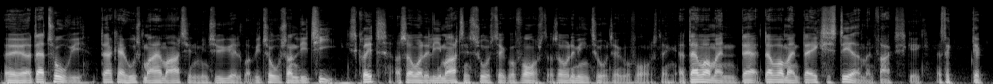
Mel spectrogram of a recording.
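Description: An army veteran appearing as an interview guest tells stories from his life in a very deep, low voice. He speaks frankly and casually with few pauses, often closing sentences with questioning asides, and the sound is dry and close with no room sound.

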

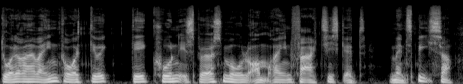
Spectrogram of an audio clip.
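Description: A man's voice: fairly low pitch, darkish tone, no echo, clean studio sound. A man explaining a literary subject in a conversation, thoughtful and hesitant, with many fillers and restarts. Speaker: literature expert guest.

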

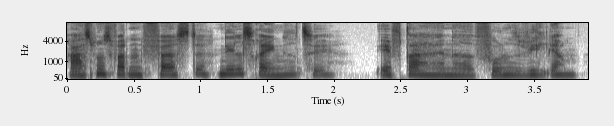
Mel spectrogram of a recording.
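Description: A woman narrating a documentary in a calm, measured, soft-spoken way. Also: on the low side, no room sound, studio quality. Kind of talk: scripted narration.

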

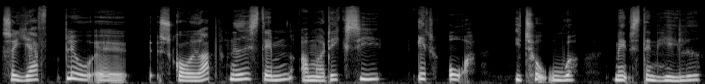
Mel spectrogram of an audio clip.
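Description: A woman's voice: medium pitch, big pitch swings, warm tone, no room sound. A woman actress talking reflectively in a casual studio conversation, hesitant with many fillers. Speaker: actress and guest.

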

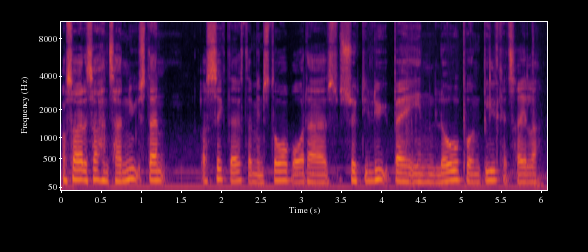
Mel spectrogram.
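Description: A Danish man giving documentary testimony in a measured, detailed way. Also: mid-range voice, steady tone, darkish tone, a little hiss or hum. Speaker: interviewee recounting family events.

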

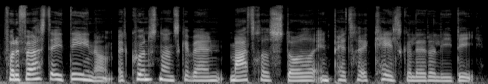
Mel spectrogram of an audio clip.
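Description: A woman's voice: medium pitch, fairly even intonation, no room sound, natural voice. A woman reading as a heated, mocking woman. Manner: heated, mocking, speaks in bursts. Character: sharp-tongued, irritable woman who drinks, in her 40s.

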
